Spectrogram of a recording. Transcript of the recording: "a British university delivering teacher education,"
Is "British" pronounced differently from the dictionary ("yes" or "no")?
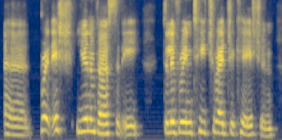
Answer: no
